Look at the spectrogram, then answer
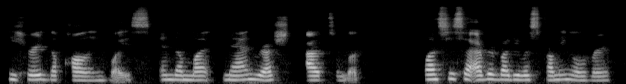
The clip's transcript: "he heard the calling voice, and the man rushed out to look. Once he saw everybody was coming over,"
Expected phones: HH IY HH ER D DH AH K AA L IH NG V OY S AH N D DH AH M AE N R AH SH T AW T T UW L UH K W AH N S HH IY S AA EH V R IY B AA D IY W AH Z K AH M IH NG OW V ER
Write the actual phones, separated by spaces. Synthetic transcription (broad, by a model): HH IY HH ER D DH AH K AA L IH NG V OY S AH N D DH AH M AE N R AH SH T AW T T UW L UH K W AH N S HH IY S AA EH V R IY B AA D IY W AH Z K AH M IH NG OW V ER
